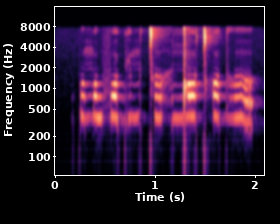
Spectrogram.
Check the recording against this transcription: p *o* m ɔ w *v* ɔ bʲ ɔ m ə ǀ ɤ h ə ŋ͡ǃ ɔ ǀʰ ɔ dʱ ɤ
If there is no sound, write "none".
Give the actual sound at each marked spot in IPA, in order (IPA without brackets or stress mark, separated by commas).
ɤ, f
